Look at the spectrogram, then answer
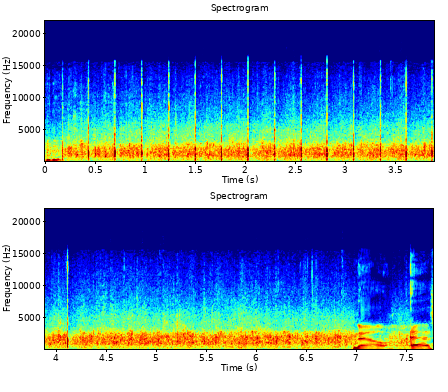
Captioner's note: applause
